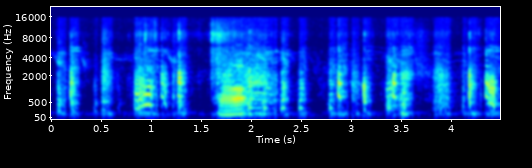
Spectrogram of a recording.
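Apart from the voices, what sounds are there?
F1 decoy rooster clucking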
